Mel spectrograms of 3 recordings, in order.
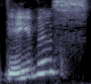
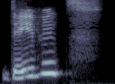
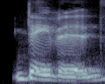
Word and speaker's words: Davids: She is running for Congress in the district three against Charice Davis. Davids. Davids.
